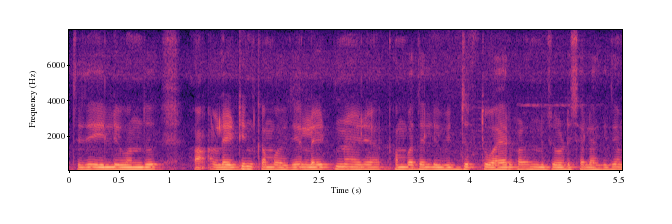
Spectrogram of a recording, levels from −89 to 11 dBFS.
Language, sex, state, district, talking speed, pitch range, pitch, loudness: Kannada, male, Karnataka, Koppal, 150 wpm, 130-135 Hz, 135 Hz, -14 LUFS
